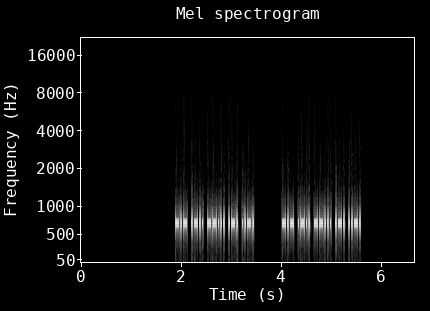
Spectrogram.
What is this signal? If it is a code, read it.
Morse code, heard as a keyed tone, about 47 wpm, 700 Hz. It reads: KL7RF KL7RF
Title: DXCC-100 Call Signs - 5 Characters - Repeated 2x - 45wpm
